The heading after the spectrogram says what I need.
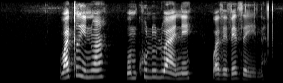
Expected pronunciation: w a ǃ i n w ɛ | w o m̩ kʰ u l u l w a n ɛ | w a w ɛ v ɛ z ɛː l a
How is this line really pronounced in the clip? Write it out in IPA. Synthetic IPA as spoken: w a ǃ i n w a | w o m̩ kʰ u l u l w a n ɛ | w a v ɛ v ɛ z ɛː l a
